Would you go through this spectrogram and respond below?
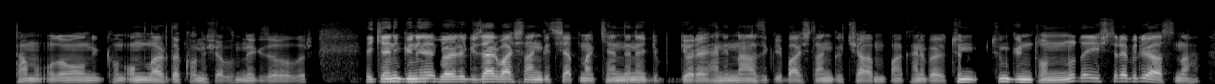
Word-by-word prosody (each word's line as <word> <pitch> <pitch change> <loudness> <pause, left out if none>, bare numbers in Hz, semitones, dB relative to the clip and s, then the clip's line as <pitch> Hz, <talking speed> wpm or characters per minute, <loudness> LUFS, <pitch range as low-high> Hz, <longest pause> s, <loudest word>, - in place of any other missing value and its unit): Tamam, 90 -5 -3
o 100 - -4
zaman 95 +1 -1 0.2
onu 100 -1 -6
k - - -14
onları 105 +1 -1
da 105 - -1
konuşalım, 90 +3 -7
ne 95 0 -2
güzel 90 -2 -8
olur. 85 +5 -8 0.5
Peki, 115 +3 +3
hani, 135 0 +7
güne 135 +1 +6
böyle 120 +1 +5
güzel 120 +1 +5
başlangıç 115 -1 +1
yapmak, 100 -3 -2
kendine 105 +1 0
gib 95 -2 -12 0.2
göre, 95 -1 0
hani, 90 +1 -2
nazik 95 +3 -3
bir 110 - -7
başlangıç 95 +1 -4
yapmak, 90 +1 -4
hani, 90 -3 -4
böyle 90 -1 -2
tüm 120 -1 +2
tüm 140 -1 +1
gün 120 -1 +4
tonunu 105 +7 0
değiştirebiliyor 150 0 +1
aslında. 95 -1 -4
Ha, - - -16
100 Hz, 175 wpm, -25 LUFS, 95-120 Hz, 0.5 s, hani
